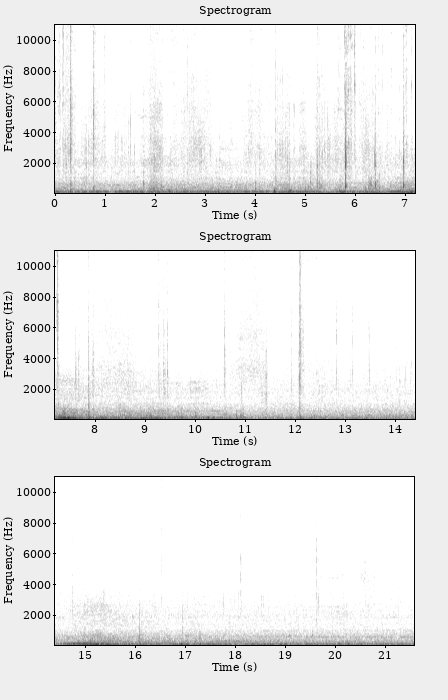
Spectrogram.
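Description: Car engine and road noise heard from inside the cabin at low speed, a steady low hum that swells twice, about seven and fifteen seconds in, with small clicks and rattles scattered through it.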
